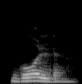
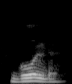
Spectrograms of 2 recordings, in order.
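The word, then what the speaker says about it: gold: Exception, अपवाद है। गोल्ड, डी के पहले एल आया है फिर भी हम इसको पढ़ रहे हैं ना। गोल्ड, डी कहाँ, एल कहाँ, वहां पर हमको साइलेंट पर नहीं है, हमको पढ़ना है एल।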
